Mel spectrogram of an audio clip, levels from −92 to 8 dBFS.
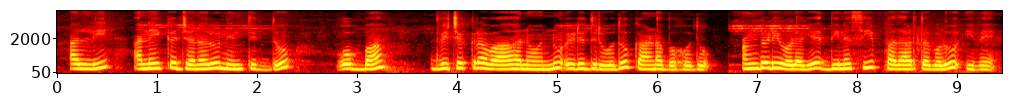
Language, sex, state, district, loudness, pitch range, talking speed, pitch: Kannada, female, Karnataka, Bangalore, -14 LUFS, 205-245 Hz, 90 wpm, 220 Hz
